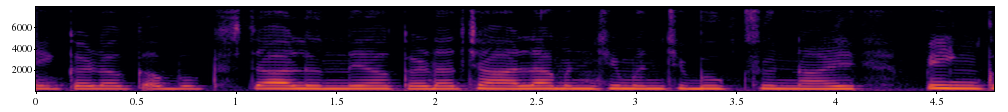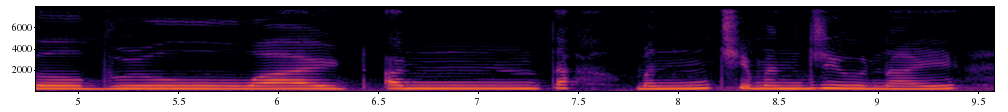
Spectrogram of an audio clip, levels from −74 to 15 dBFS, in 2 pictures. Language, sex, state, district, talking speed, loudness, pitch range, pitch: Telugu, female, Andhra Pradesh, Chittoor, 105 wpm, -21 LUFS, 265-280 Hz, 275 Hz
